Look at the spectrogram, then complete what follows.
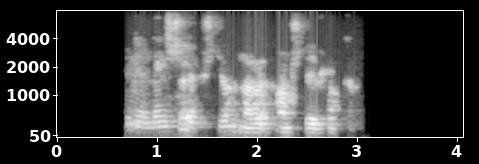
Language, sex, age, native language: Icelandic, male, 18-19, Icelandic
